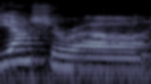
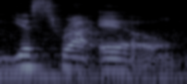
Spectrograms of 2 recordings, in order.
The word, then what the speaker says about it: Yashar'al: It's Yashar'al, incorrectly rendered Yisrael. That'll be another teaching for another day. But when I say Yashar'al, know that I'm referring to the nation of Yisrael, or Israel, as some pronounce it.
